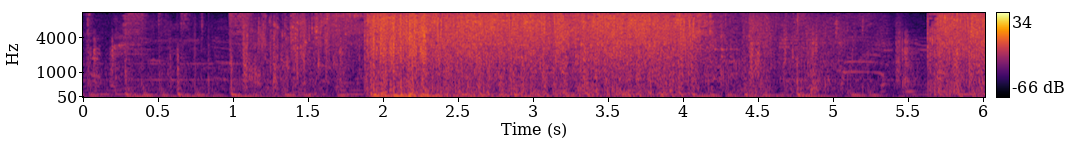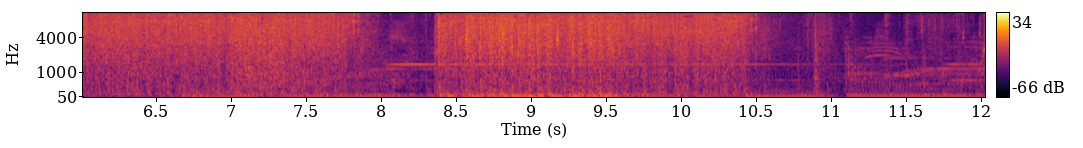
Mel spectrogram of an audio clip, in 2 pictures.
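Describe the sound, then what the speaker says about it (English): Heavy, repeated thumping power shots in inFamous Second Son, coming in loud sustained bursts with short breaks between them, dense and booming over the game background. "There's something really satisfying about all those thump thump thump noises that power makes when you're shooting people with it"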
